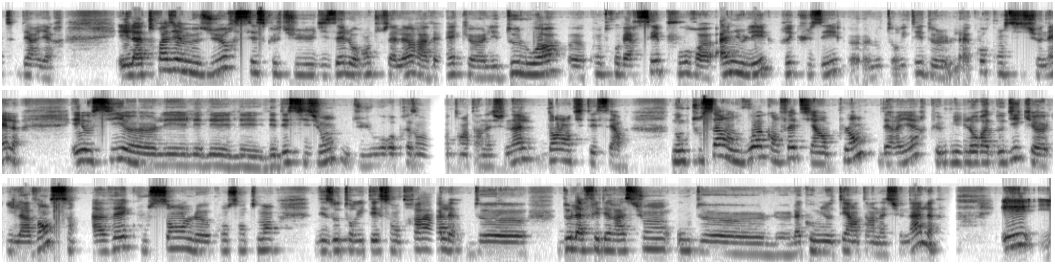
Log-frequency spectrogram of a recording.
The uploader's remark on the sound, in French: Replay | Webinaire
